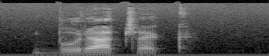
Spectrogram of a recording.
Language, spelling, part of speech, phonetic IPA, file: Polish, buraczek, noun, [buˈrat͡ʃɛk], Pl-buraczek.ogg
